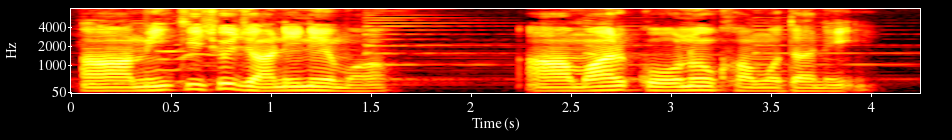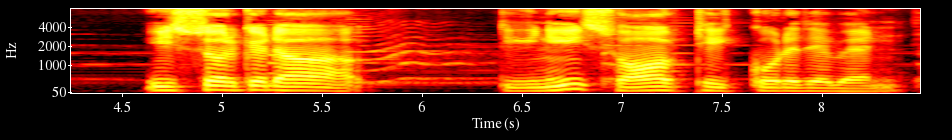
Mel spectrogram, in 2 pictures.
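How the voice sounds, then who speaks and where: Male actor as old holy man, grave and calm, slow deliberate speech, cartoon storytelling, background music. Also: mid-range voice, natural voice. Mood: gentle, humble.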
